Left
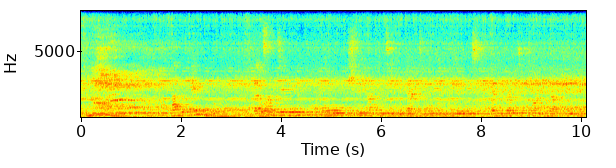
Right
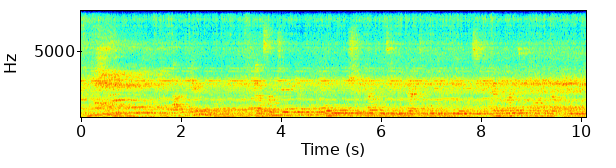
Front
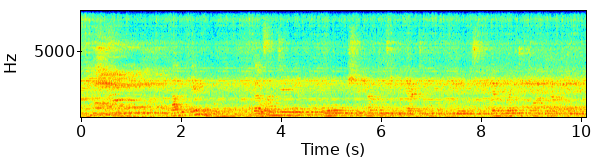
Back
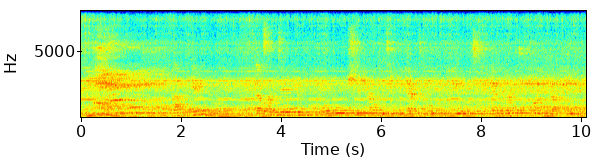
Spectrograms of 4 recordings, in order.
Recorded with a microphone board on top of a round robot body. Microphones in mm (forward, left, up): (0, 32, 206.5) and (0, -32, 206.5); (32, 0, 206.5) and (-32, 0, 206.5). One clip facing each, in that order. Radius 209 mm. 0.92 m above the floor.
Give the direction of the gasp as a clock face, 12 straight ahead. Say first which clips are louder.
Left 3 dB, back 2 dB; 8 o'clock.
